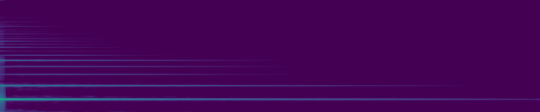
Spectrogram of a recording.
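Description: A single musical note, struck just before and left ringing, fading away to nothing over about two and a half seconds. The note sits near B above middle C.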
